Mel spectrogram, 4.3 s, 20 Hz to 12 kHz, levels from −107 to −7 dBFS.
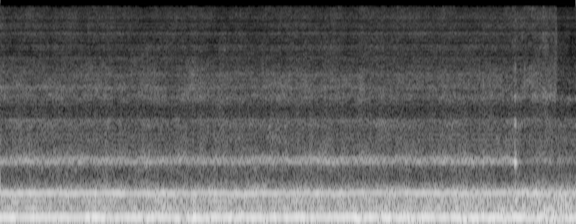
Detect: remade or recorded remade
